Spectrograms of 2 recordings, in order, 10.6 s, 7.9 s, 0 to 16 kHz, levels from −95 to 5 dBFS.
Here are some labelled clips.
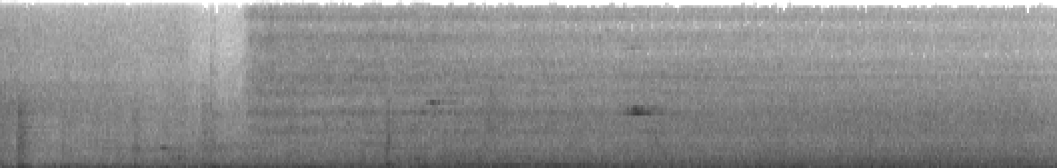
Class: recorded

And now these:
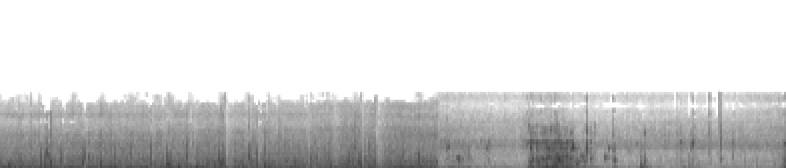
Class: recorded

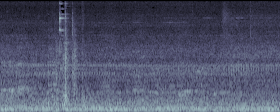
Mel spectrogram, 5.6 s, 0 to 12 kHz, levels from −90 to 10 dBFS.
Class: recorded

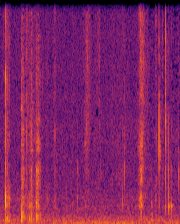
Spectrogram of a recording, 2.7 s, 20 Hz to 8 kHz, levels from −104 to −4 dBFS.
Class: recorded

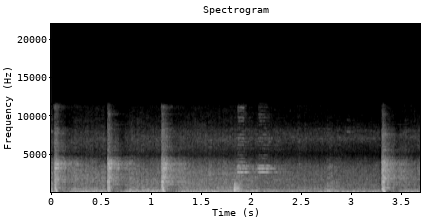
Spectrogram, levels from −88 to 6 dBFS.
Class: recorded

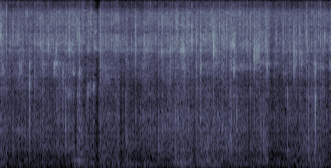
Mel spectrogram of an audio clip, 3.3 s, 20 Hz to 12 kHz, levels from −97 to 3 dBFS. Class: remade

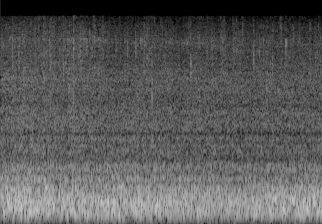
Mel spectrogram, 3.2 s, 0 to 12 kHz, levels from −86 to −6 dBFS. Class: recorded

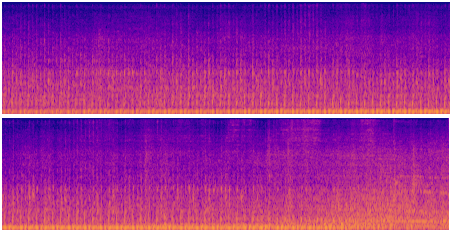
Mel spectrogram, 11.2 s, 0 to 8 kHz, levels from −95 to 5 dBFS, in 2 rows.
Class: recorded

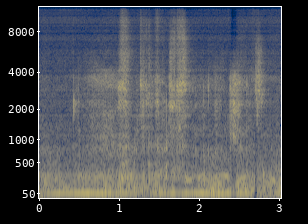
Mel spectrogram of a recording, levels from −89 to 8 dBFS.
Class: remade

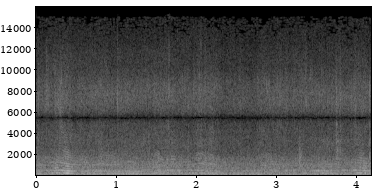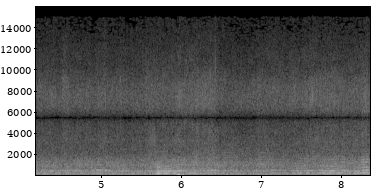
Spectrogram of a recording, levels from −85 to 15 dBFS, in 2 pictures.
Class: recorded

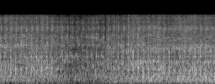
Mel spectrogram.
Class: remade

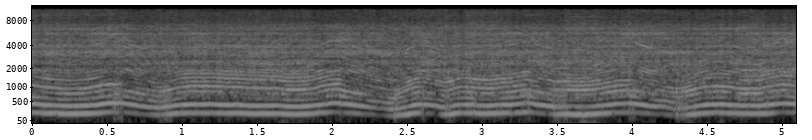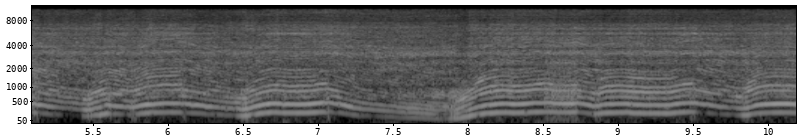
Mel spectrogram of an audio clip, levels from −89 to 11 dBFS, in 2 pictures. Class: remade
